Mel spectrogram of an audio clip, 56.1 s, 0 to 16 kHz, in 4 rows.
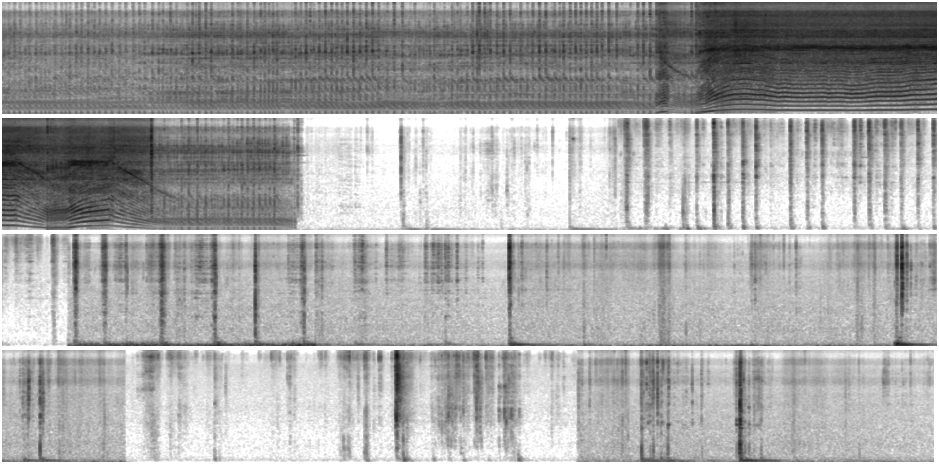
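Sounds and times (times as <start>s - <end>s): chainsaw running and revving: 0.0s - 18.5s, 29.1s - 44.0s, 50.7s - 56.0s.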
